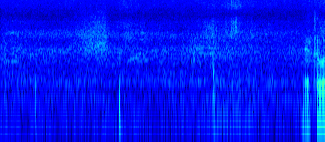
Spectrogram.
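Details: Many bees give a steady, low droning hum around flowering tall hawthorn bushes in spring bloom, with a few soft knocks and a brief human voice.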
